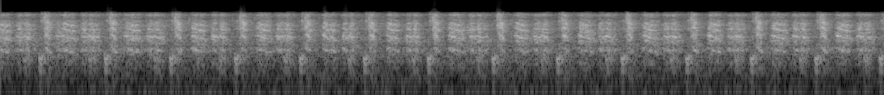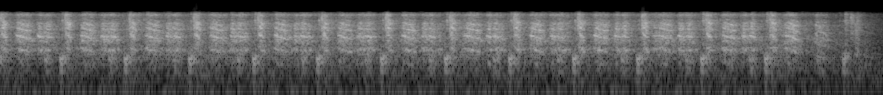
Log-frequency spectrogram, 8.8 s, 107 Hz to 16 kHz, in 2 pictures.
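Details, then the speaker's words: Kawasaki ER5 twin, second start attempt after valve work: thin, raspy, uneven popping that labours then cuts out; rough running. Timing still off despite normal procedure; owner suspects sprockets could be out, exhaust and inlet valves open together, possibly damaged valves. "it's definitely not timed still even though i followed the normal procedure"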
